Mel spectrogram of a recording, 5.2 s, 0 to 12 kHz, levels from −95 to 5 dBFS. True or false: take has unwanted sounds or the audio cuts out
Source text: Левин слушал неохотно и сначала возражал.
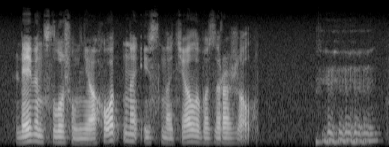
true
